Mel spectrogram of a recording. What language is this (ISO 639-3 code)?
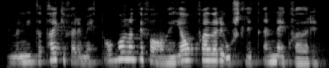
isl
